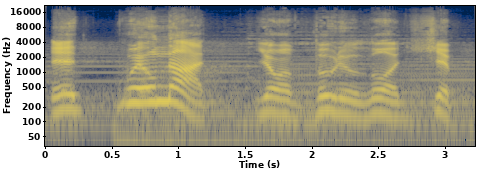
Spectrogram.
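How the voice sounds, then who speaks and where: A scheming henchman to a pirate villain in a video game. He is gruff and dismissive, talking slowly and theatrically in a fairly high male voice, with faint music behind. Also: big pitch swings.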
